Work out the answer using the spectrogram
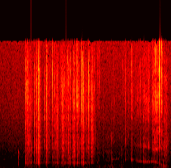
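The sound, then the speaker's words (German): Popcorn being eaten, with many faint, crisp crunches and moist chewing sounds in an irregular rhythm, quiet and alone without talk. “esse jetzt noch ein bisschen Popcorn”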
